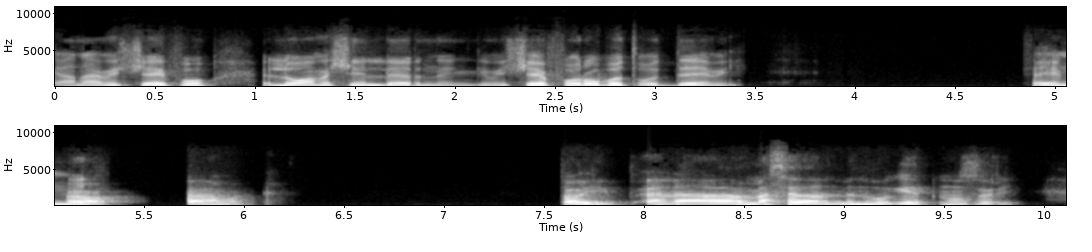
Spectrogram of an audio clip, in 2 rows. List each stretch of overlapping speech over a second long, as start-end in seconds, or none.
none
